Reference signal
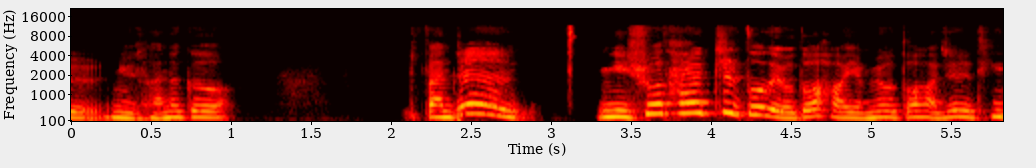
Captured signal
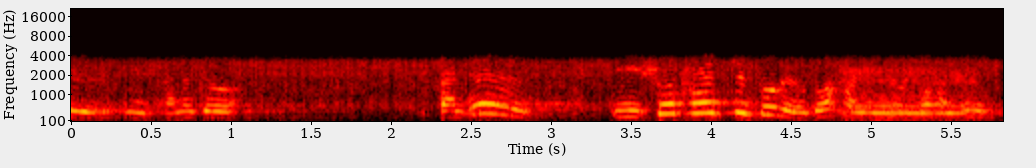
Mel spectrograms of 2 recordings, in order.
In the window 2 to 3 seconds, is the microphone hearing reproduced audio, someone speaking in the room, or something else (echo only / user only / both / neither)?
echo only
